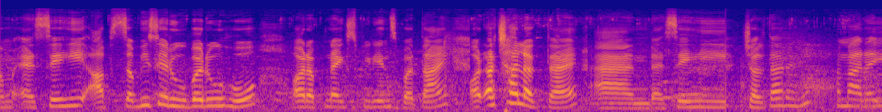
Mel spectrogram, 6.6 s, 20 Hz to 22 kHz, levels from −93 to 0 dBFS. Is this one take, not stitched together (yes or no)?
yes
